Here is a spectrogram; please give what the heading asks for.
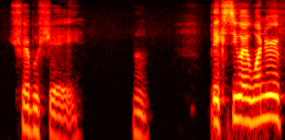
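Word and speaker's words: trebuchet: it says uh Tre buuck is typed catapult pronounced trebush big Su I wonder if we are getting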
